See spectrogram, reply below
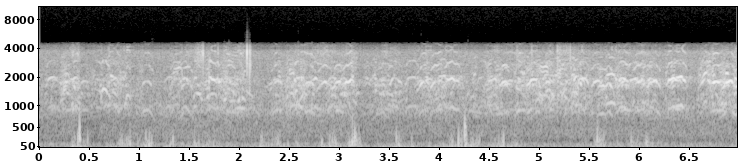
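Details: Geese flying overhead at sunset in the afternoon, a chorus of many overlapping honks and yelps running continuously, with low rumbling wind or handling noise beneath.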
